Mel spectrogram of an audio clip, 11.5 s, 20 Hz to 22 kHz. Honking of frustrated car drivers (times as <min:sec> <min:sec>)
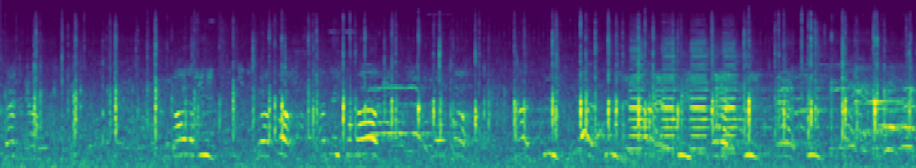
0:07.8 0:09.6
